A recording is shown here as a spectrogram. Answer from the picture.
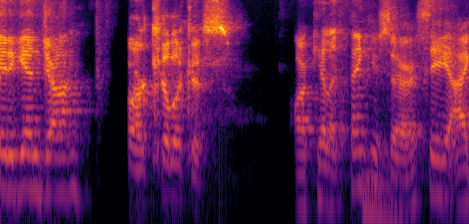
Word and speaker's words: Archilochus: on a fragment from, and I can never pronounce the poet's name, if someone wants to, this fragment. Say it again, John. Archilochus.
